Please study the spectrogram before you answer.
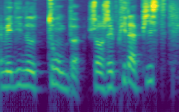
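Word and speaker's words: Nothomb: à la fin et il y a bien un B qui est prononcé. Voilà, donc voilà, j'avais fait des recherches mais je sais qu'il y a des beaucoup de gens qui disent à Améino ton et qui le disent sincèrement parce qu'ils pensent que ça se prononce comme ça et ben apparemment pas.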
